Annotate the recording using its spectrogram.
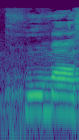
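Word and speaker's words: coma: 지금 코마 상태인 거예요. 코마는 뭐야? 얘는 발음이 코마예요.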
